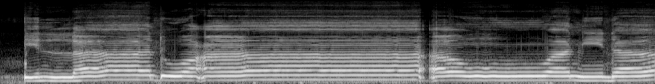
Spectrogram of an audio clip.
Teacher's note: Ini mad wajib muttasil panjang enam harakat.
